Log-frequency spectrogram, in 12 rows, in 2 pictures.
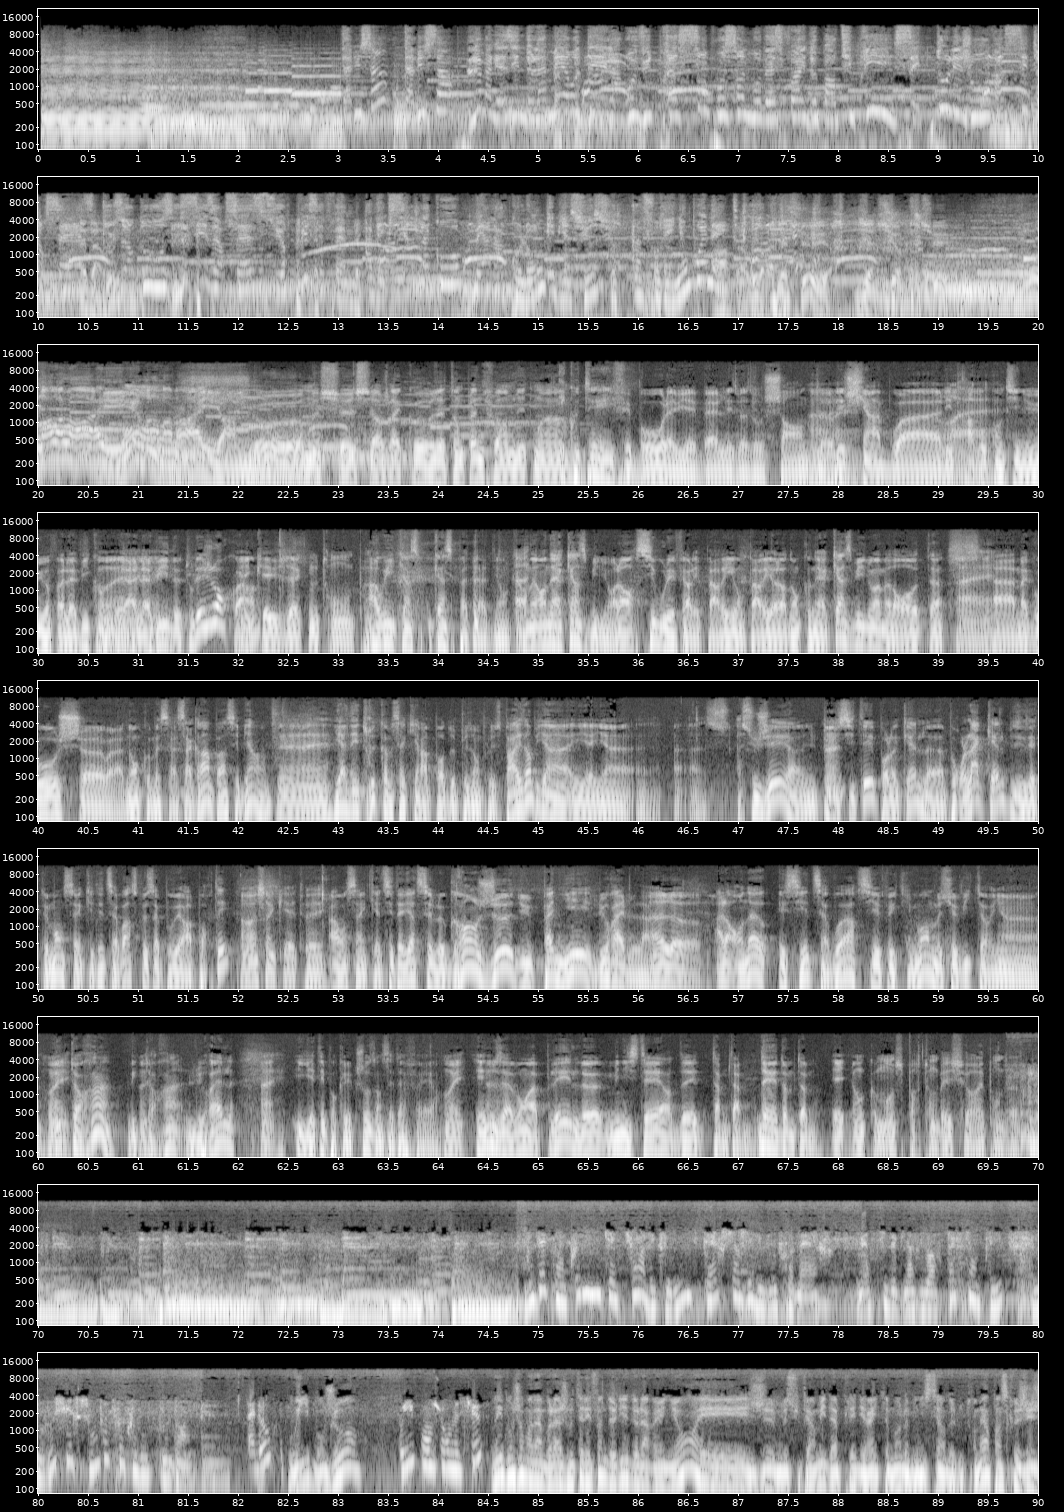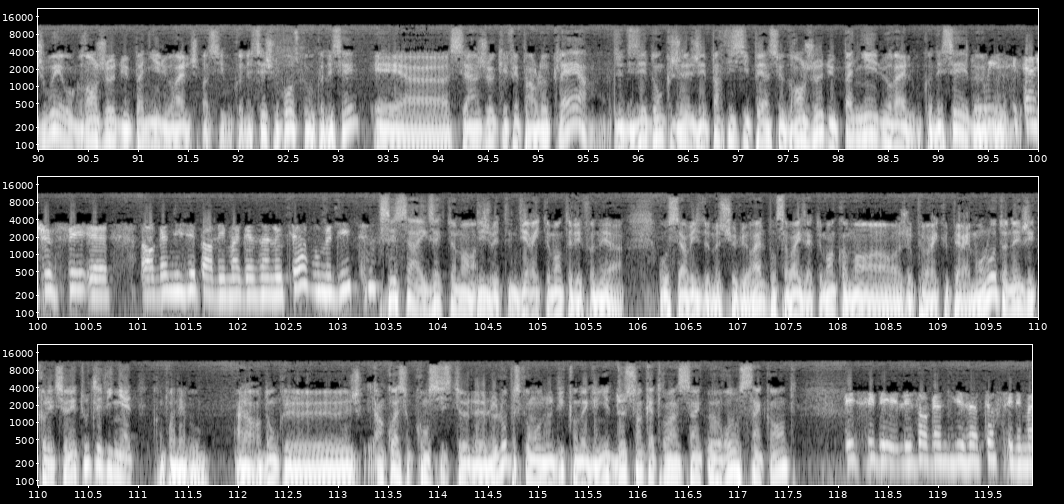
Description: La Revue de Presse politiquement incorrecte la mieux informée, la plus décalée, la plus drôle, la moins sérieuse et surtout la plus écoutée sur PLUS FM 100.6 sur le Nord de l'ile et 90.4 dans l'ouest...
